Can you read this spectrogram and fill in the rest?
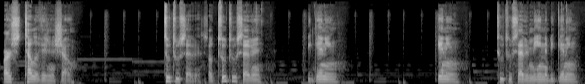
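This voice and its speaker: A man's voice: mid-range voice, measured pace, pauses often, faint music behind. A man hosting a podcast, mixing casual slangy commentary with reading aloud and repeating phrases for emphasis. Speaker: podcast host.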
